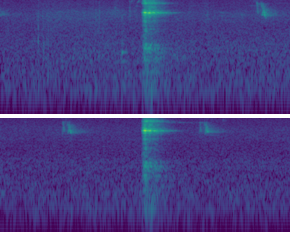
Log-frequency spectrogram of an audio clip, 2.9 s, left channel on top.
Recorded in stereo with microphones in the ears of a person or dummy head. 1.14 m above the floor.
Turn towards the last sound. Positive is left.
turn(degrees=-15)  # may be behind; listen again after turning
